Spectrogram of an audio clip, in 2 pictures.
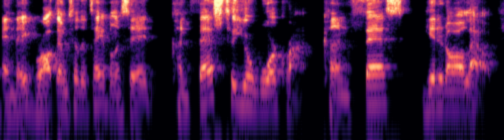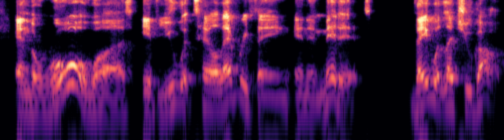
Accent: United States; I'm an American

